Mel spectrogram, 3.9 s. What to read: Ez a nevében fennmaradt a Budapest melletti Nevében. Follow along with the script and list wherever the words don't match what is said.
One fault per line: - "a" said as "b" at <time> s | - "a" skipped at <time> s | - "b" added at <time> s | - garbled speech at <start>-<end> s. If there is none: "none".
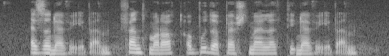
none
